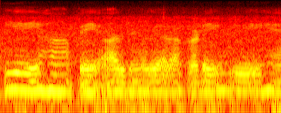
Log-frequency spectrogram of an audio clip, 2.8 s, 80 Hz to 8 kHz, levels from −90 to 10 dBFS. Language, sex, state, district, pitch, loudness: Hindi, female, Haryana, Charkhi Dadri, 100 Hz, -15 LUFS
